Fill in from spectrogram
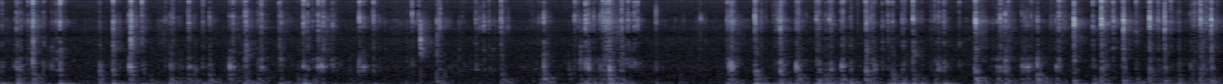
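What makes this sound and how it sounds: Fingertips tap fast on the dark grey plastic chiclet keys of a laptop keyboard. The result is a dense run of short, dry clicks with soft low thumps and bright clacks, with a brief pause midway before the typing resumes.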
